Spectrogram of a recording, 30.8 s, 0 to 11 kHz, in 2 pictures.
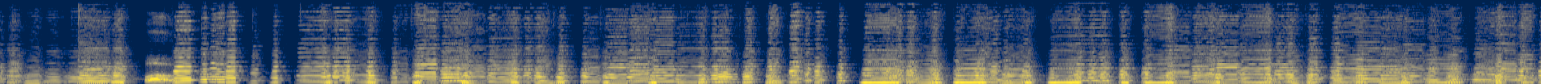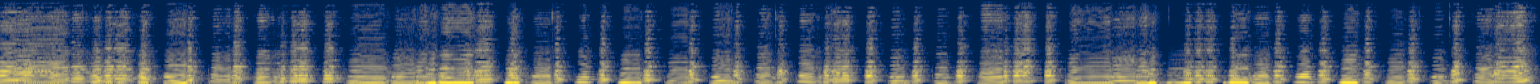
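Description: Scandalli 120-bass professional piano accordion, octave-tuned, played with both hands. A melody runs on the right-hand keyboard over a steady rhythm of low notes from the left-hand bass buttons.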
